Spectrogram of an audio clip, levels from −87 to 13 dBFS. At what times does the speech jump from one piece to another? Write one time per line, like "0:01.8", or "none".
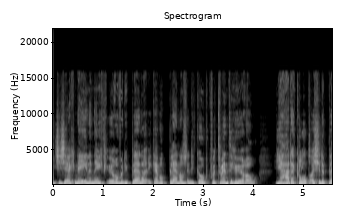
0:02.7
